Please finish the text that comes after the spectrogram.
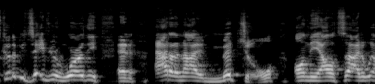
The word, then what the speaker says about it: Adonai: to Xavier worthy and it's not ad Mitchell anymore it's ad Adonis Mitchell right is that how they want to say his name now uh Adonai excuse me Adonai Mitchell he doesn't want to be called ad Mitchell they made that point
